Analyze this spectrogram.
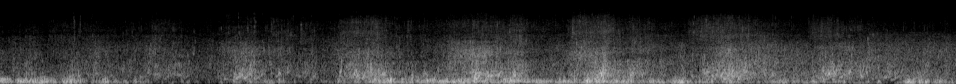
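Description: Wind gusting and buffeting the microphone, with small wind-driven waves lapping on the lake. The gusts ease about two seconds in and pick up again a second or so later.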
